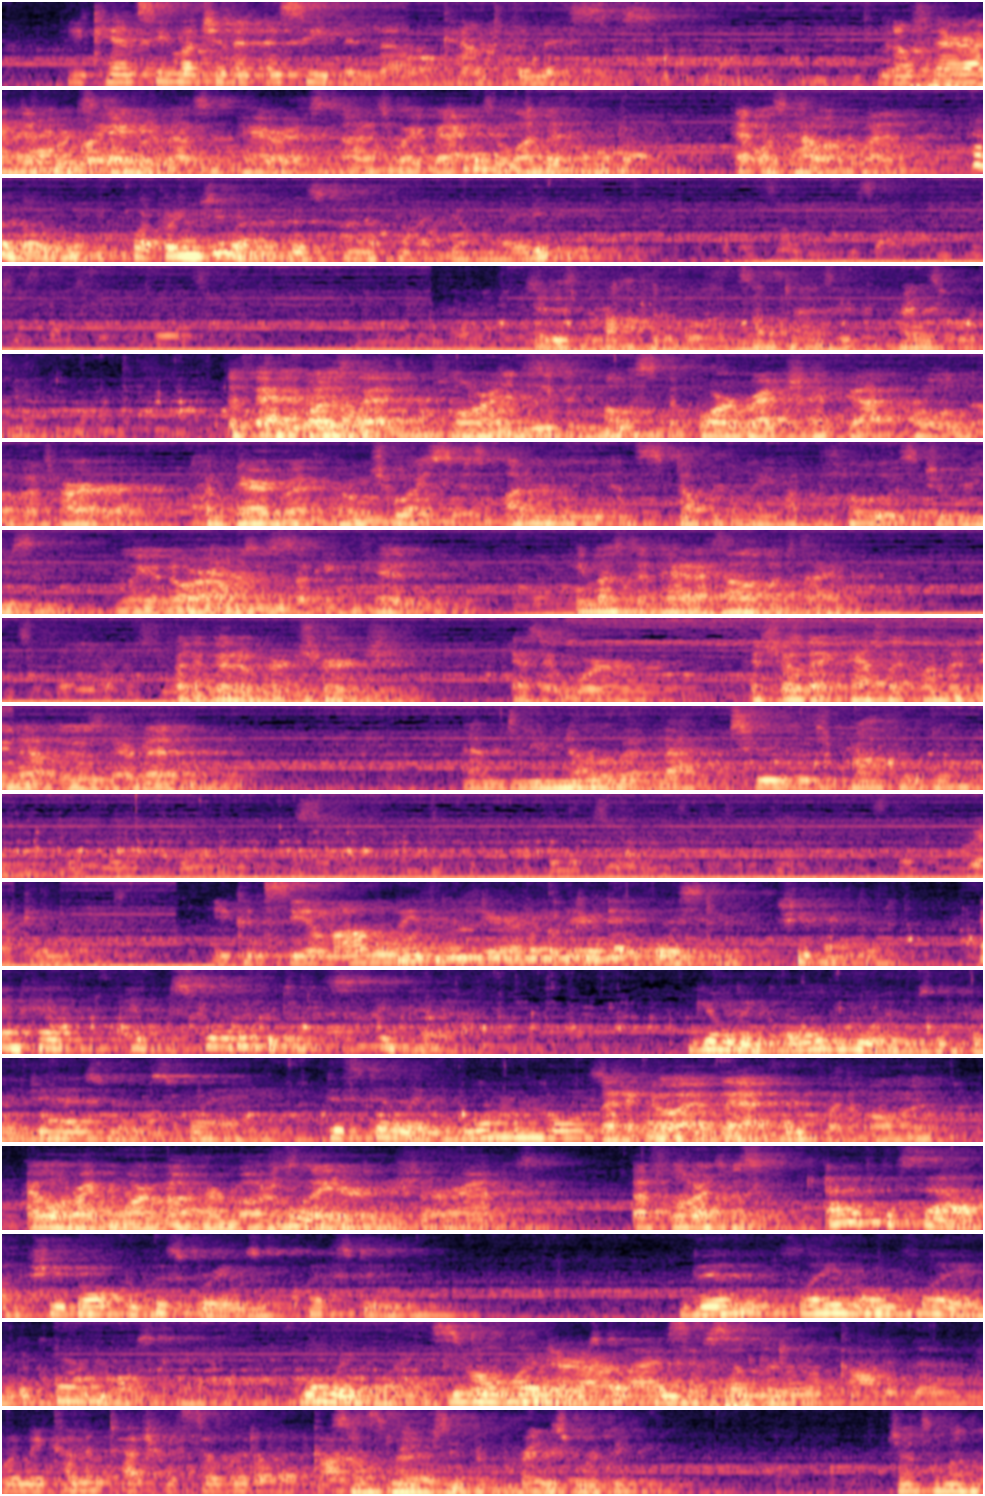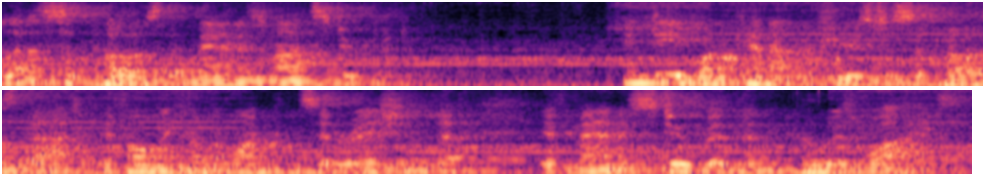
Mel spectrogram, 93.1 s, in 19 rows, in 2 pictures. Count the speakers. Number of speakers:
5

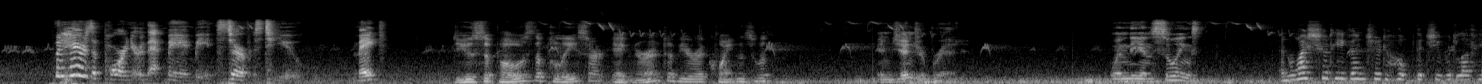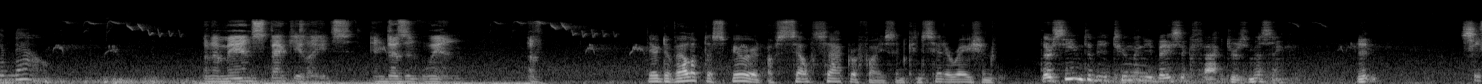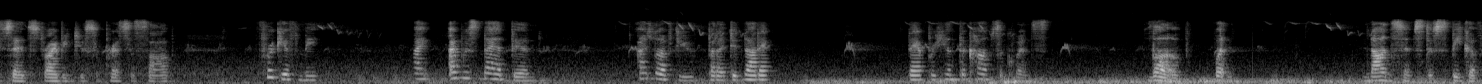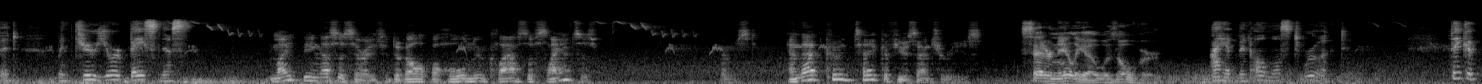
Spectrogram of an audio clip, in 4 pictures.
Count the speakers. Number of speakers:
8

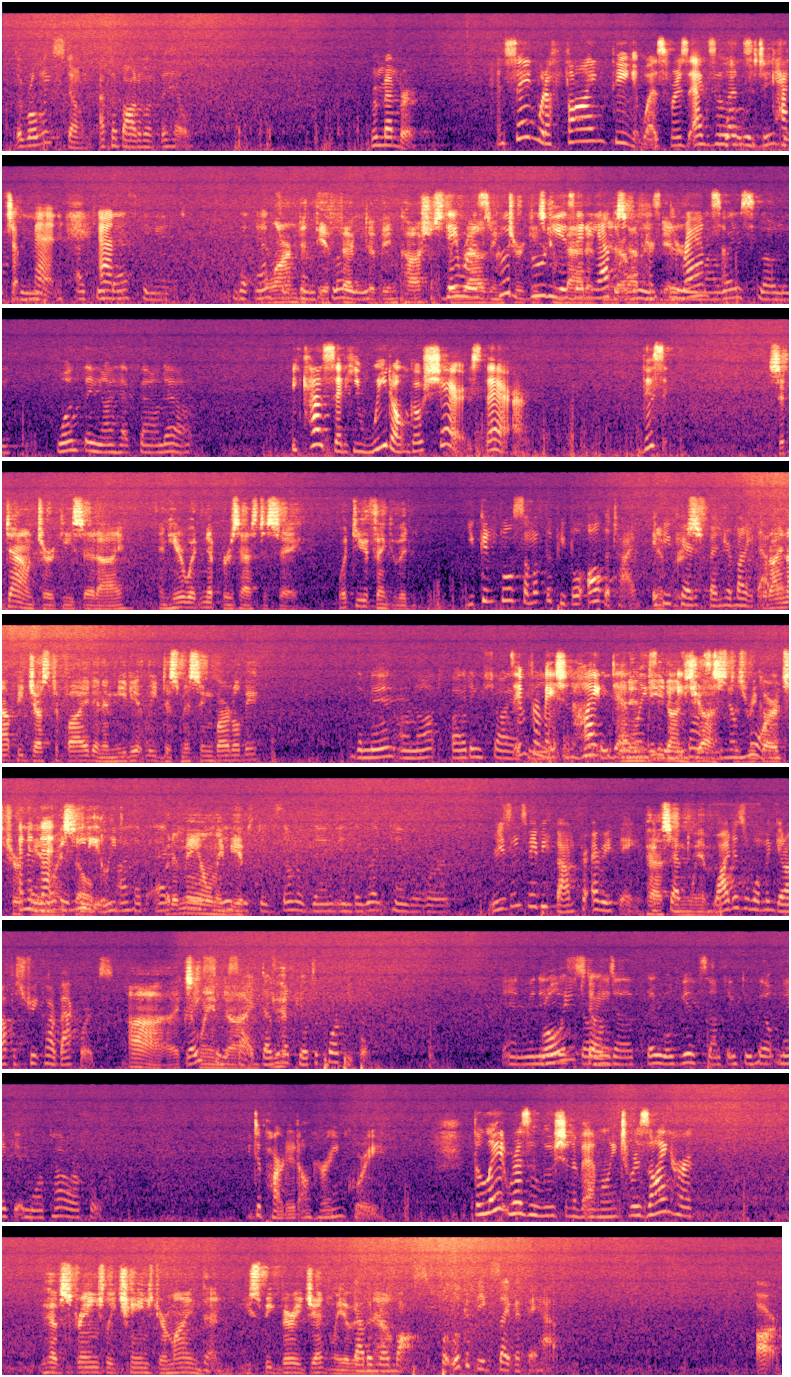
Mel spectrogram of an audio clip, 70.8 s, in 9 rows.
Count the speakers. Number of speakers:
4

